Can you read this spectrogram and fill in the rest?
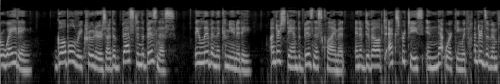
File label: Female Voice Sample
